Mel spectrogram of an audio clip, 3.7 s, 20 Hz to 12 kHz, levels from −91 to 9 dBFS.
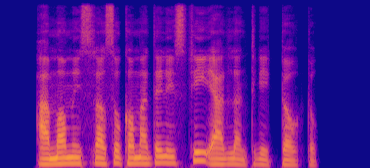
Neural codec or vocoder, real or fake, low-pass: codec, 16 kHz in and 24 kHz out, 0.4 kbps, LongCat-Audio-Codec, two codebook decoder; fake; 10.8 kHz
